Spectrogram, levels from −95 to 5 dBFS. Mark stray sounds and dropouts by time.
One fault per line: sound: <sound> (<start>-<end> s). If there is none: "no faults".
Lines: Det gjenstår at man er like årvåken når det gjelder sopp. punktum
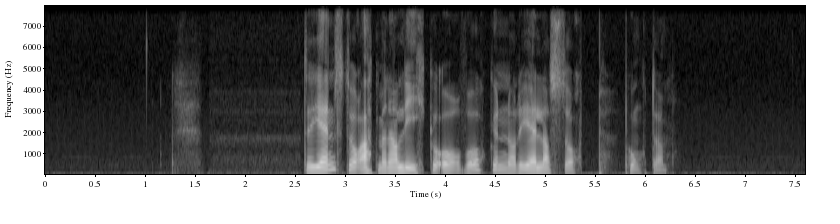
no faults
